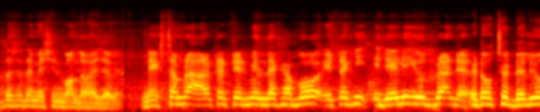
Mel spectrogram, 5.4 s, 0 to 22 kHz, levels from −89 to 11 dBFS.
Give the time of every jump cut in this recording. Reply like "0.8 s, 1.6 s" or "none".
none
